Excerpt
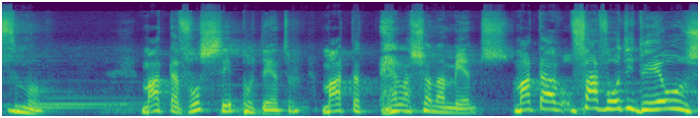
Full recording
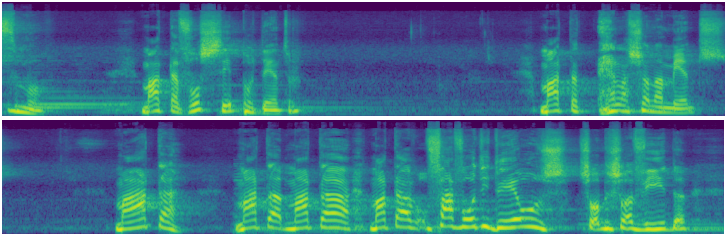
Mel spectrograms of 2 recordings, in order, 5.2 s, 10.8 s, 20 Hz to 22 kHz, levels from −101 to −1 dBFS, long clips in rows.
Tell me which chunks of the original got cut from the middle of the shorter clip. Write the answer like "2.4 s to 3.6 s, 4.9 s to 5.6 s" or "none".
2.3 s to 3.9 s, 5.4 s to 8.1 s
